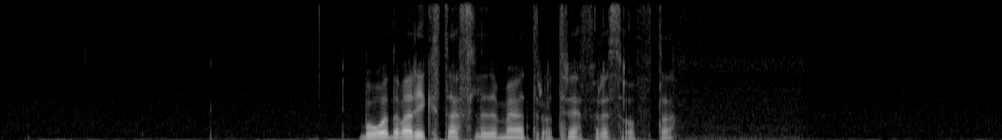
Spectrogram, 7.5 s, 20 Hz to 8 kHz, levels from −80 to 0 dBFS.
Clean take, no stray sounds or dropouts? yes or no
yes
